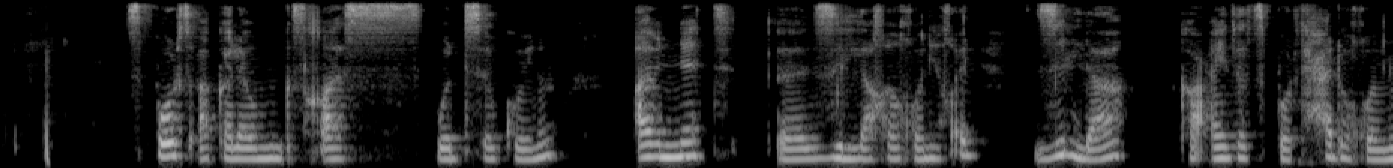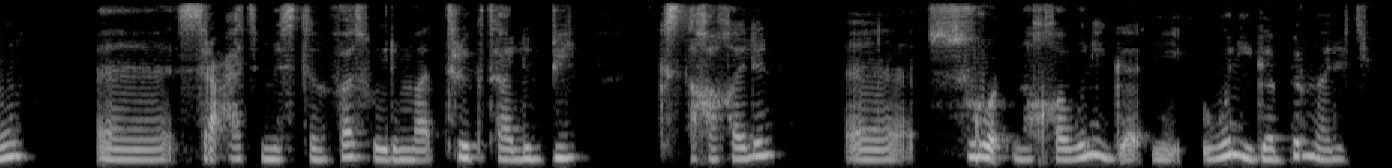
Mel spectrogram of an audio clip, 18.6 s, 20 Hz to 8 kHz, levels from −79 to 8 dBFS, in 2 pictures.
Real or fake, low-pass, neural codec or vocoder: real; 7.2 kHz; none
